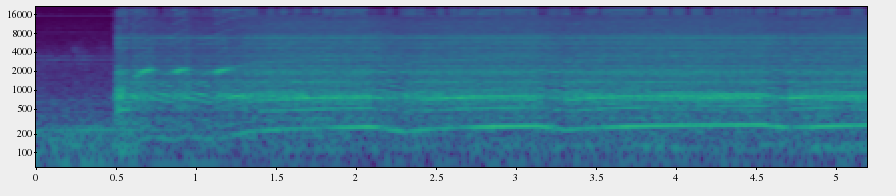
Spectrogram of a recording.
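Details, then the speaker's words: Mixer grinder that was completely dead due to a faulty mains cord, after replacing the cord: motor snaps on and settles into a steady even high whine; running properly. "एकदम व्यवस्थित चालू झालेला आहे mixer."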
